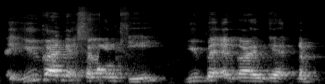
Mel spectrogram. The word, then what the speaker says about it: Solanke: go and get a Solanke, I'm saying his name wrong, Sri Lanka. But if you're gonna go and get a Sri Lanka, Solanke, yeah.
